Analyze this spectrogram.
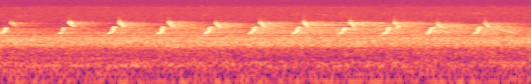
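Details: Carolina wren singing a steady run of rolling two-part phrases, each dropping then rising, repeated about three times a second for four seconds against a constant background hiss.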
